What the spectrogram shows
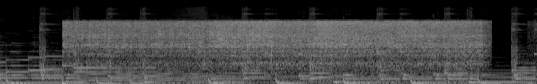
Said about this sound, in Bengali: এবার আমি দিয়ে দেব পেঁয়াজের পেস্ট।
